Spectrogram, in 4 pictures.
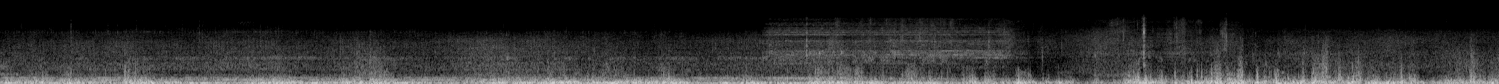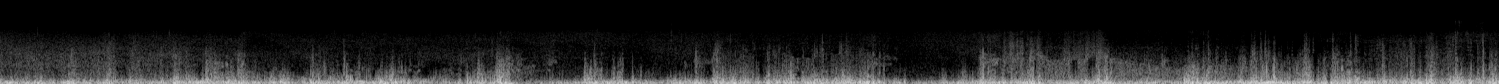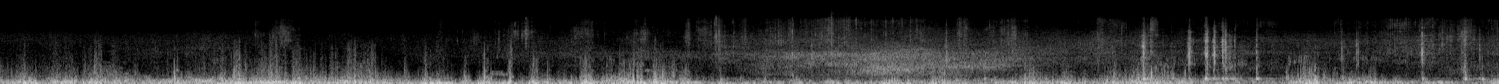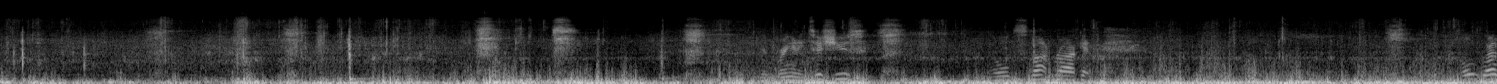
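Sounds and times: higher rushing sound: 0.0 - 12.0, 35.8 - 41.9
wind buffeting microphone: 0.0 - 59.9.

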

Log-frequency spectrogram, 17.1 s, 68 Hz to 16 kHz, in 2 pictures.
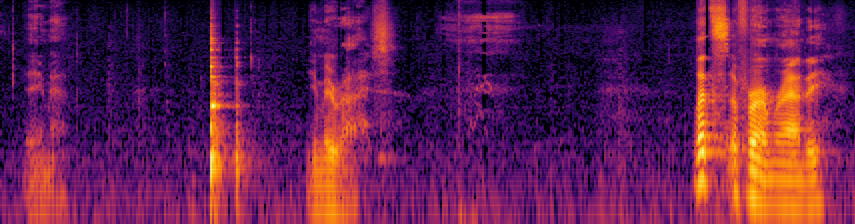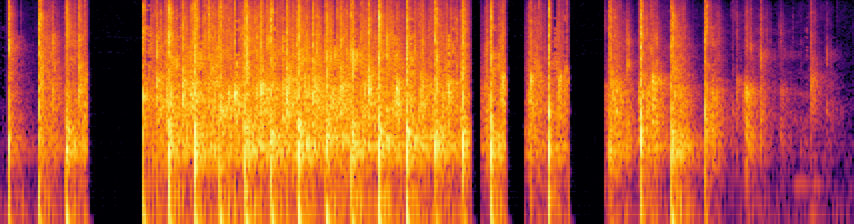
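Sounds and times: congregation applauding: 8.9 - 17.0.

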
